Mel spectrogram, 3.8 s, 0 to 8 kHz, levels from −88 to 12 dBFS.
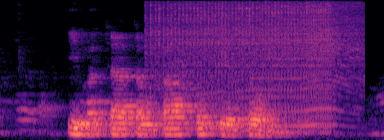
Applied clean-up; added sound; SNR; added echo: none; Accelerating, revving, vroom; 12 dB; reverberation time 0.7 s.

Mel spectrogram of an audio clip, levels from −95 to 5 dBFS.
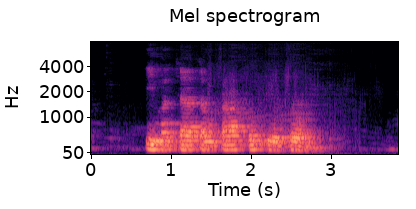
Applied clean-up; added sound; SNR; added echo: neural separator model SepFormer DNS4.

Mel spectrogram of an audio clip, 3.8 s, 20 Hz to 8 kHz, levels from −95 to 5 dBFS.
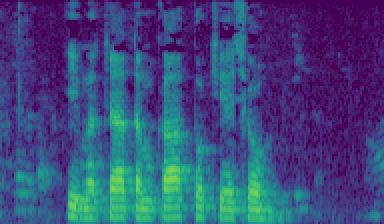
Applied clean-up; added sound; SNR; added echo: none; none; none; none.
